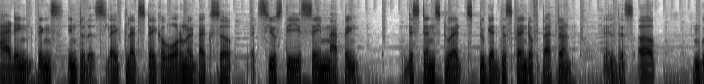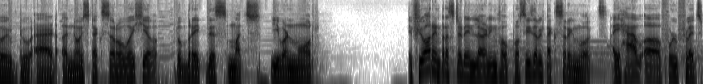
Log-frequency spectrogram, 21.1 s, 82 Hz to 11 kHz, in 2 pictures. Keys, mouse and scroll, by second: 1.3 ctrl+shift+click, 2.6 click, 3.7 alt+click, 4.6 click, 5.2-5.5 drag, 8.3 click, 8.5 middle click, 8.8 click, 9.6 shift+a, 15.5 click, 16.4 shift+click, 19.6 Down.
